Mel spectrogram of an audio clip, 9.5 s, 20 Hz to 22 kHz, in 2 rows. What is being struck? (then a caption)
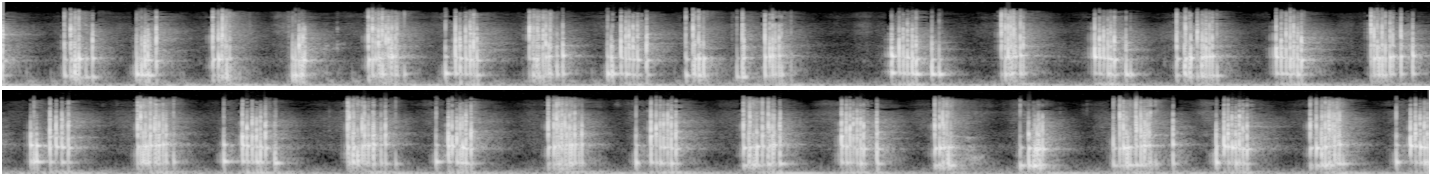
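Corrugated plastic pop tube toy. A hollow red corrugated plastic pop tube, held upright, is squeezed and stretched by hand so its ribs pop and crackle. About 34 quick, separate crackling bursts come at an uneven, rapid pace, each a dry, bright scrape-like rasp centered near 1.4 kHz with almost no low end. The bursts cut off sharply with no ring.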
